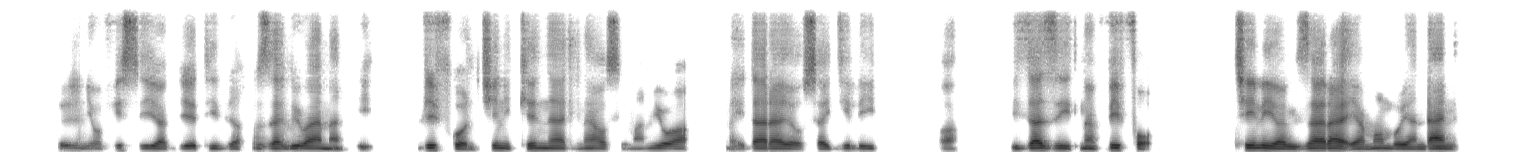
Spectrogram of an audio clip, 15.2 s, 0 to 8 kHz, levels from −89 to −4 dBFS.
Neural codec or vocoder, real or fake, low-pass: codec, 24 kHz, 0.9 kbps, WavTokenizer, large speech release; fake; 7.2 kHz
